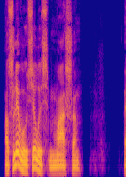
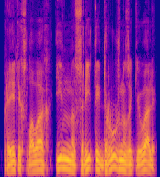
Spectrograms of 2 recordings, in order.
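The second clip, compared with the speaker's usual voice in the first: usual speaking voice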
